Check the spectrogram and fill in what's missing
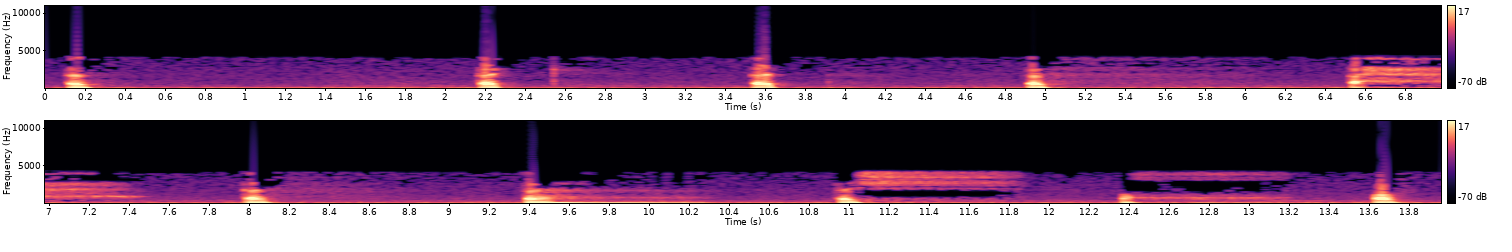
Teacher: الهمس كما ذكرت هو جريان كثير لهواء النفس يتدفق مع الحرف، وذلك بسبب انفتاح الوترين الصوتيين · Term: الحروف المهموسة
